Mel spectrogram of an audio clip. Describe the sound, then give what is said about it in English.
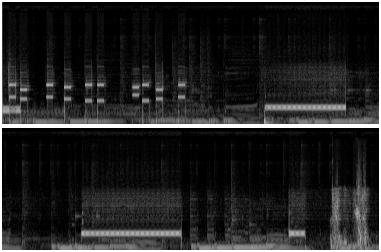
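Touch-tone keypad beeps as a morning radio show dials a listener: quick groups of short dialing tones, then several long, steady phone-line tones separated by brief gaps, ending in a burst of noise. “we're going to try to call Nathan right now and see what's going on.”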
